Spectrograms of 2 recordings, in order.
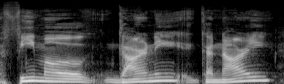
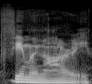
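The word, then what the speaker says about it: Fimognari: Uh anyways, the cinematography is by Michael Fimog Fimogi Ganari. H sorry it's a silent G like lasagna. It's like Fimonari probably.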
